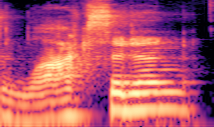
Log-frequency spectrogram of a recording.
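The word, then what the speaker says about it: Loxodon: This one being a is it is it pronounced Lockxodan?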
